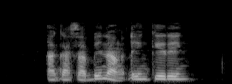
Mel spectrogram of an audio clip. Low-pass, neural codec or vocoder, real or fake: 7.2 kHz; none; real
